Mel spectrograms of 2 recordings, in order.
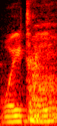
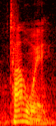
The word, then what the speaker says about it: Tang Wei: This is Wei Tang, is that how I say her name? Tang Wei. Tang Wei.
